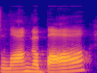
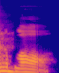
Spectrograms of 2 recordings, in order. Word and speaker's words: Longabaugh: My last name is Longabaugh, and no one can say it right. They're like Longabaug, Longabag. I'm like, it's like a ball, Yeah. Longaball. Yep.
